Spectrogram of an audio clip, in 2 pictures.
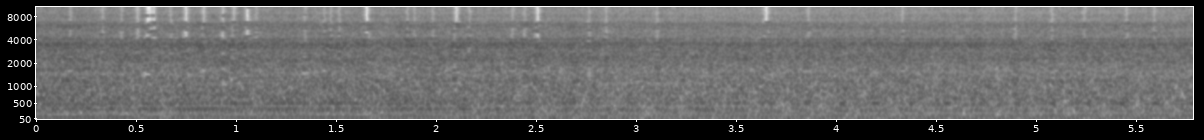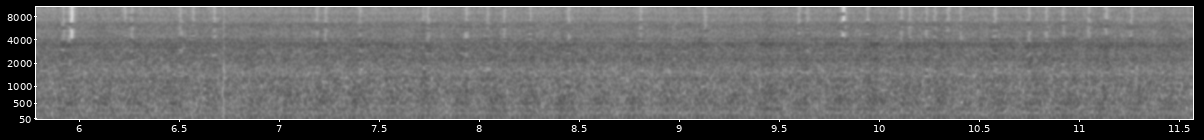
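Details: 1964 Willys CJ5 Jeep four-cylinder fired up after replacing water pump and thermostat (engine had run too cool), coolant nearly full: steady low rumble with even beat, no knocks or squeals, idling smoothly and healthy.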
